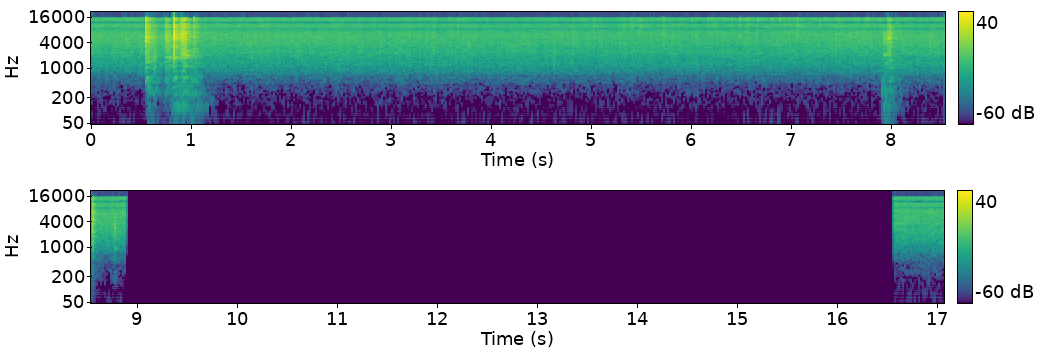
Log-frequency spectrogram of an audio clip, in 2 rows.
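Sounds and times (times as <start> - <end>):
vegetables sizzling in a saucepan: 0.0 - 8.9, 16.6 - 17.0.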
